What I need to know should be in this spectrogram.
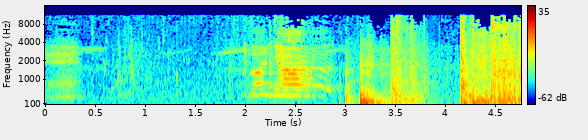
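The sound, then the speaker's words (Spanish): Arquebus gunfire in fog: a couple of loud, sharp blasts cut through a quiet stretch, the last one spreading into a sustained, rough roar. “Fogonazos de disparos de arcabuz rompen la niebla.”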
